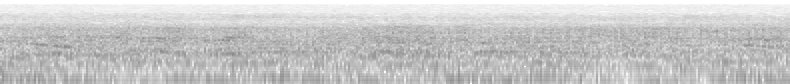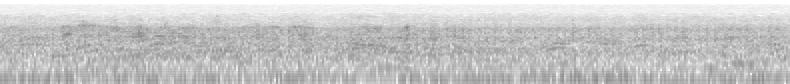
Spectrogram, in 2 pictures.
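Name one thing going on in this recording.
A car engine hums slowly past.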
